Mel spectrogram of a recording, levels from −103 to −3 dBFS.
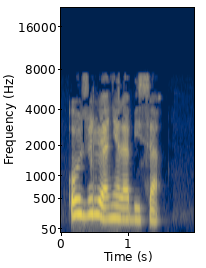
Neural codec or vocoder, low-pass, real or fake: none; 7.2 kHz; real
